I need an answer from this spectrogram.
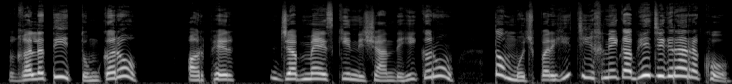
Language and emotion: Urdu, disgusted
